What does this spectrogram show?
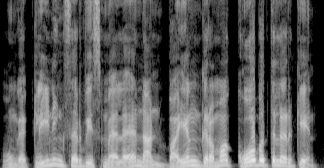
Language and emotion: Tamil, angry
